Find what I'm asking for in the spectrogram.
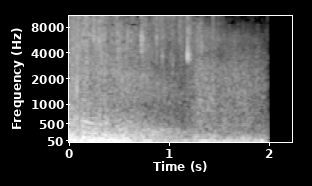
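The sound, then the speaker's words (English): An explosion sound effect of bursting flames: a loud, deep boom at the start that settles into a rough, rumbling roar, then cuts off abruptly at about two seconds. “Of course, you know I'm going to have flames exploding.”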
